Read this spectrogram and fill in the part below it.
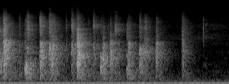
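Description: A studio audience at a TV show applauding a guest, with a short burst of clapping that swells and then tapers off to a few scattered claps.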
